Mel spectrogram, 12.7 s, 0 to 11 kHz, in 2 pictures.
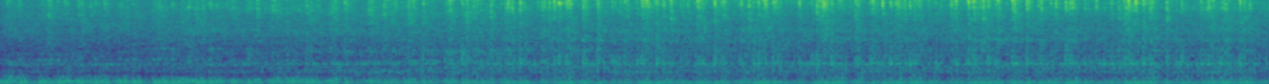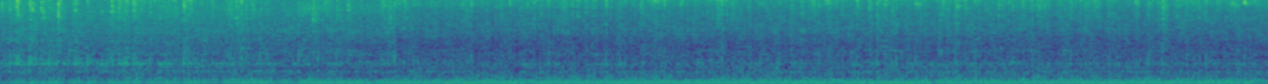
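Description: Deep, loud V8 idle with an uneven, lumpy beat of roughly three pulses a second that never settles; rough idle, cause unknown.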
